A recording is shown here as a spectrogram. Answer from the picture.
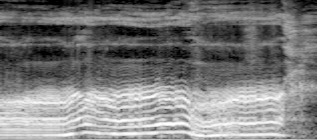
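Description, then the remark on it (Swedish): A voice imitates the engine of a Toyota Yaris hybrid with a CVT gearbox with a sustained, droning hum, its pitch wavering and dipping midway before holding steady and cutting off after about three seconds. “Det är en Toyota, det är en hybrid Toyota med CVT-låda. Och den låter som en liten rallybil.”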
